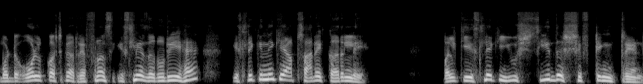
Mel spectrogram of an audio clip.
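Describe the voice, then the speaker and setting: A man speaks with a high pitch and a dark, mellow tone, in a non-native accent. The sound is dry and close, with no echo. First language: not Hindi (speaking Hindi). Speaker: history teacher. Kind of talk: online lecture with live Q&A. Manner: code-switching Hindi and English.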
